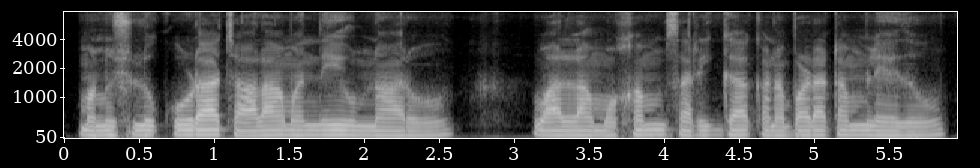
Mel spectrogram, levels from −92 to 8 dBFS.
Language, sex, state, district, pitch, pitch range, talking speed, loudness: Telugu, male, Telangana, Hyderabad, 110 Hz, 105-110 Hz, 90 wpm, -20 LUFS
